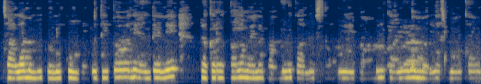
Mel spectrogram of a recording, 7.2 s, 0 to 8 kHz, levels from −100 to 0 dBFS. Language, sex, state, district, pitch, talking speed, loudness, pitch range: Telugu, female, Telangana, Karimnagar, 235 Hz, 100 wpm, -19 LUFS, 230-245 Hz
